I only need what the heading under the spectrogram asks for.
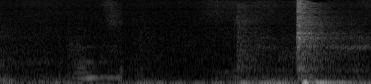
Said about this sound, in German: Ah, warte, es klopft.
